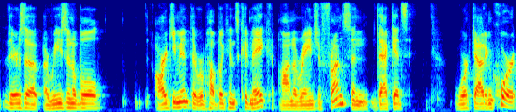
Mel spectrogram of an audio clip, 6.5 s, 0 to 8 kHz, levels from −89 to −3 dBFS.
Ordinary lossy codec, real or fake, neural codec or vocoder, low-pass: Opus, 64 kbps; real; none; 7.2 kHz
